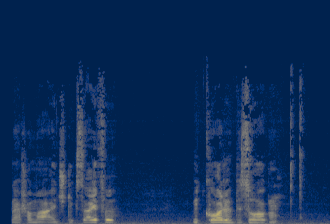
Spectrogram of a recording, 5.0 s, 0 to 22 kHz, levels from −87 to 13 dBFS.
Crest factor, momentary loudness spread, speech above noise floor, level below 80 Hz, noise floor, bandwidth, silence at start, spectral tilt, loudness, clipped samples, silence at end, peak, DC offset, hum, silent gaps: 20 dB; 20 LU; 30 dB; -54 dBFS; -54 dBFS; 15 kHz; 0.2 s; -3 dB/octave; -23 LUFS; under 0.1%; 0.4 s; -4 dBFS; under 0.1%; none; none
